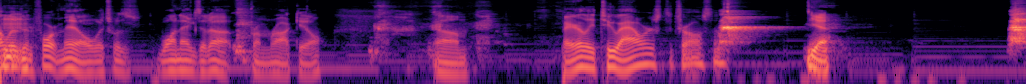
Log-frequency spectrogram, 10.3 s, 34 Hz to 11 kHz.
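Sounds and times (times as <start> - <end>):
speech: 0.0 - 5.0, 5.6 - 7.4, 8.0 - 8.4
dog barking at cars outside: 7.2 - 7.9, 10.1 - 10.2.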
